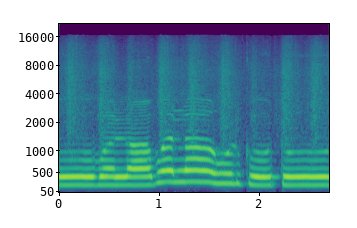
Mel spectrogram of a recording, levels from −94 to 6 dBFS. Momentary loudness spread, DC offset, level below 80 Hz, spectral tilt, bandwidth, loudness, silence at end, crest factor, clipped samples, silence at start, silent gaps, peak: 3 LU; under 0.1%; -74 dBFS; -5.5 dB/octave; 16 kHz; -15 LUFS; 0 s; 10 dB; under 0.1%; 0 s; none; -4 dBFS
